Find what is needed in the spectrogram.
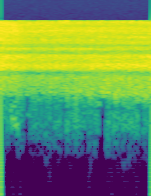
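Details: Steady high hiss with water spray from an ultrasonic dental scaler used with multidirectional strokes to remove calculus from the crown toward the apex.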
